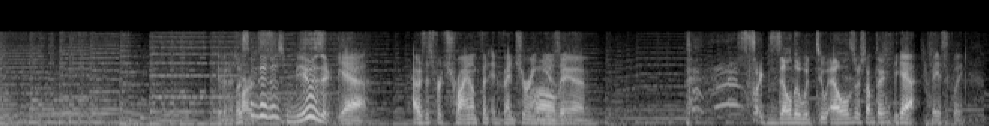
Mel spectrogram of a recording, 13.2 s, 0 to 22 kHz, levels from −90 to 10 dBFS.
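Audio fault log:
No faults heard.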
